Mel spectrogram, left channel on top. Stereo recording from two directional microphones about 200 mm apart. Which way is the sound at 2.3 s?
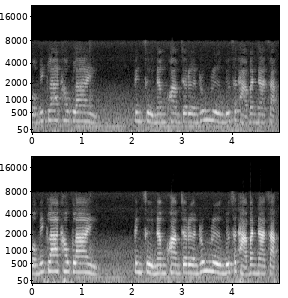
55° right (ahead or behind).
